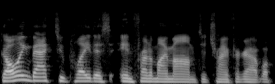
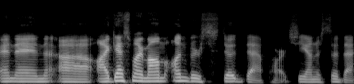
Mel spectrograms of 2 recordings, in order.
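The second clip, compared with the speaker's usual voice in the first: usual speaking voice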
